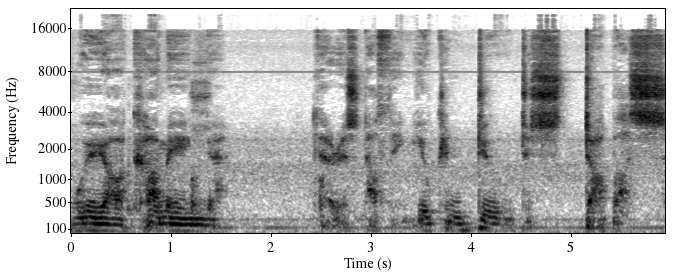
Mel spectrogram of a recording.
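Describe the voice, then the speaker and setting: A man whispers in a put-on character voice at a very slow pace. Background noise is clearly audible. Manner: eerie, menacing.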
